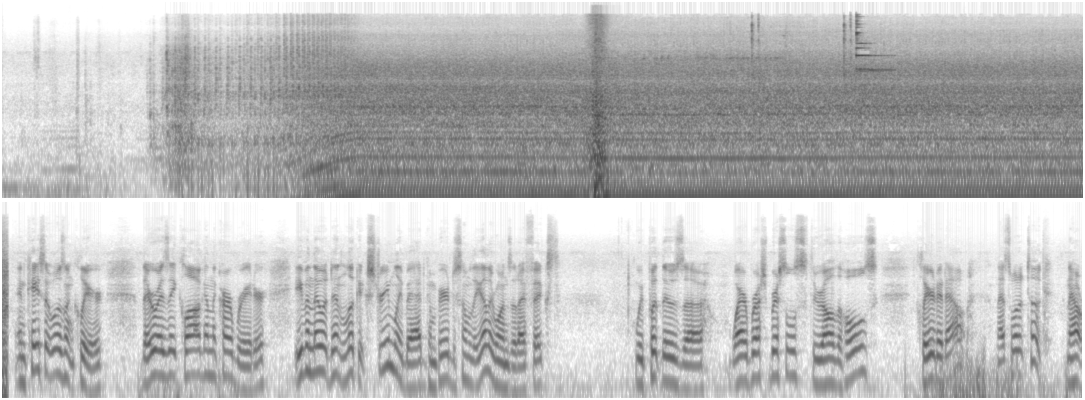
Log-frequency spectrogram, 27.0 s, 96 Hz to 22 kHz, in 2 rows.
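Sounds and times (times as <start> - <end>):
lawn mower engine starting: 1.8 - 13.6
sharp knock: 7.3 - 8.2.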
